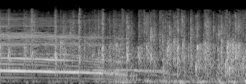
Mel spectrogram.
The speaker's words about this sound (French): On peut les applaudir et vous pouvez rejoindre la fin de la salle. Applaudissez-les encore.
